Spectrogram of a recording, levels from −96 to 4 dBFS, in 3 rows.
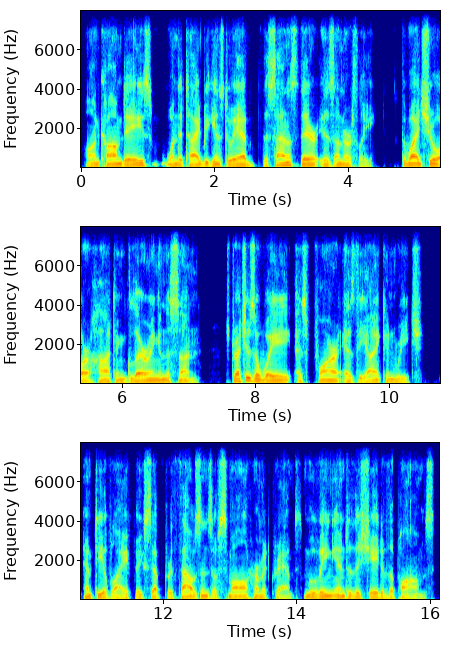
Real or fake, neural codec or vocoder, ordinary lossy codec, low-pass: fake; codec, 16 kHz, 4.8 kbps, FACodec; Opus, 32 kbps; 7.2 kHz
